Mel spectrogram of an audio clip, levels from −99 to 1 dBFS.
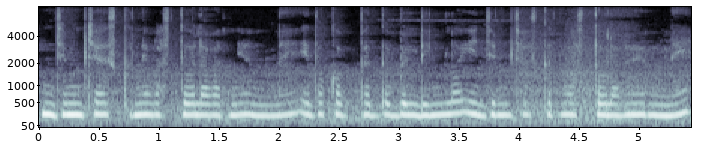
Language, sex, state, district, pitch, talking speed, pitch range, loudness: Telugu, female, Andhra Pradesh, Chittoor, 240 Hz, 155 wpm, 235-245 Hz, -14 LUFS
